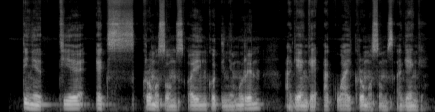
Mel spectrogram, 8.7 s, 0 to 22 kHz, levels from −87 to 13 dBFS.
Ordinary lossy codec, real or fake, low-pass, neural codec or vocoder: none; fake; none; vocoder, 44.1 kHz, 128 mel bands, Pupu-Vocoder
